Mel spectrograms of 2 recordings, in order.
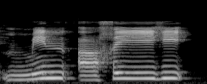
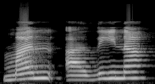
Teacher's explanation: اظہار حلقی ہوگا اس لیے کہ نون ساکن کے بعد حروف حلقی کے 6 حرفوں میں سے حمزہ آئی، اس لیے نون کی آواز کو ظاہر کر کے بلا غنہ کے جلد پڑھیں گے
